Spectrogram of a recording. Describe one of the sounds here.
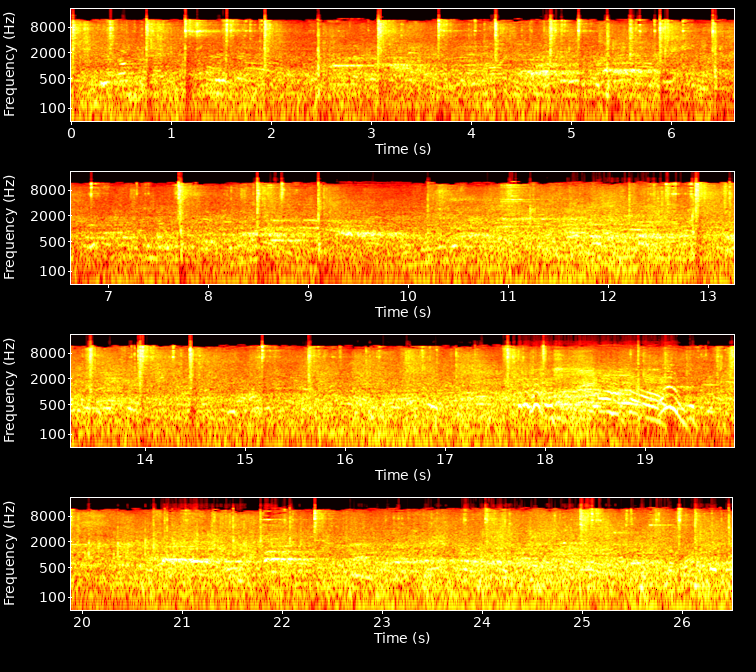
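A rifle slaps sharply against hands again and again in a large echoing hall.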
